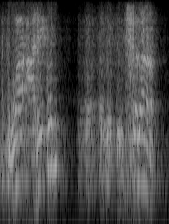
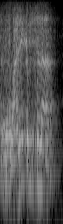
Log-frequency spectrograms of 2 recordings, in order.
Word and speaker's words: Wa alaykum salam: Wa alaykum salam. As-salamu alaykum. Wa alaykum salam.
